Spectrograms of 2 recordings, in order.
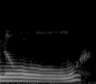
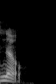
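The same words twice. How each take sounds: First: The voice rises at the end like a question. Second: The voice falls firmly at the end. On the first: The answer could still turn into a yes. The speaker calls it wrong. "Instead of saying no, which allows for a yes" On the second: The answer is final. The speaker calls it right. "no is no"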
